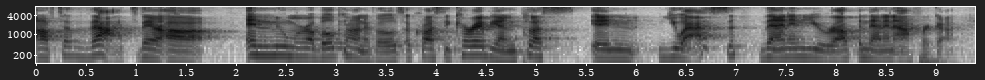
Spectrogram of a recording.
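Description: A woman speaks at a fairly low pitch and a fairly slow pace, with ordinary pitch variation and hardly any pauses. Audible room echo surrounds her voice. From Trinidad. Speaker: entertainment lawyer. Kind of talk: interview.

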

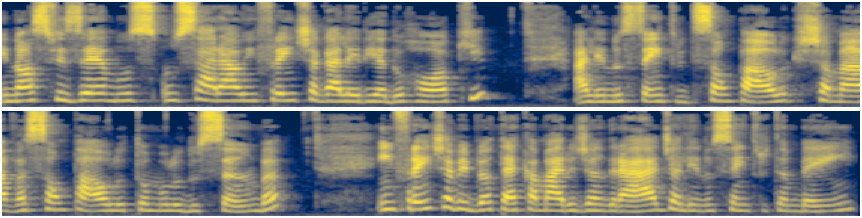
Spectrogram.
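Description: A woman's fairly high voice, fairly even in intonation, an ordinary speaking voice at a moderate pace, on a very clean recording with a silent background. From Brazil, Mato Grosso do Sul. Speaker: poet. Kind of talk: personal storytelling.

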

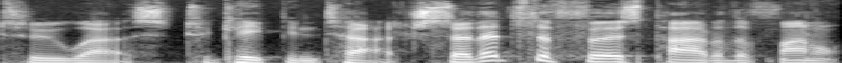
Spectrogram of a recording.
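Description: Someone with an Australian accent is heard in a dry, close sound with no echo against a quiet background. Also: man. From Australia, small town then Melbourne. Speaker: real estate trainer and marketing coach. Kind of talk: interview.

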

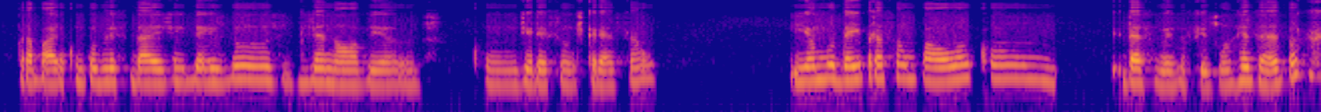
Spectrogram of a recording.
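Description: Her tone dark and mellow, a woman speaks at a fairly slow pace with a medium pitch and fairly even intonation. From Brazil, Pernambuco (Caruaru). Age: 30s. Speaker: photographer and book editor. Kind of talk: casual chat.

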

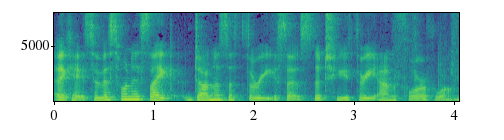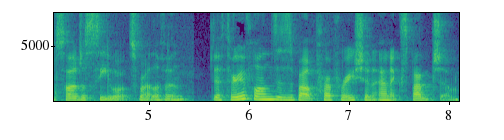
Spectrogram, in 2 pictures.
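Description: Speaking at a very fast pace with hardly any pauses, a woman holds medium pitch and fairly even intonation. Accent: southern English. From Bath, England. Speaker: podcast host. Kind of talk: casual chat.

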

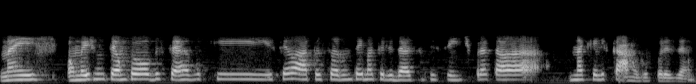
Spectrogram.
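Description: A woman with a plain, everyday voice, a fairly high pitch, fairly even intonation, big swings in loudness and a moderate pace. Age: 20s. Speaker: product designer. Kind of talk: casual chat.

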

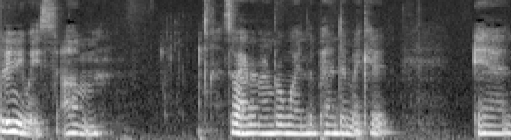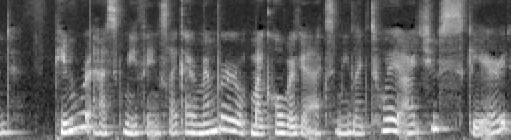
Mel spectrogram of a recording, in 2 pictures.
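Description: A woman speaks at a moderate pace in a medium pitch with a dark, mellow tone, somewhat breathy, with ordinary pitch variation, long, frequent pauses and audible room echo. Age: 30s. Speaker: podcast host and faith teacher. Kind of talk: devotional talk.

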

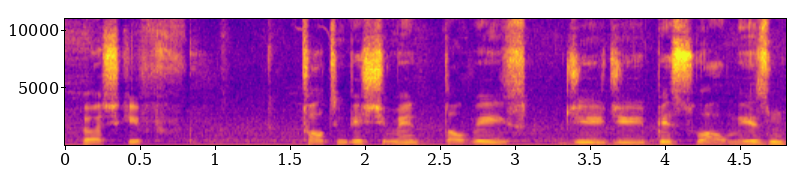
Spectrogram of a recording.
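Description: This woman talks at a moderate pace. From São Paulo, Zona Sul. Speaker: amateur football tournament director. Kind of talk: casual chat. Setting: studio.

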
